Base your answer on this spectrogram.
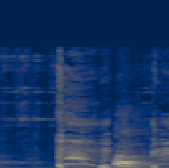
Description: i want to first apologize for all the coughing, just recovering from another asthma attack-dr wants to take a chest xray i guess.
